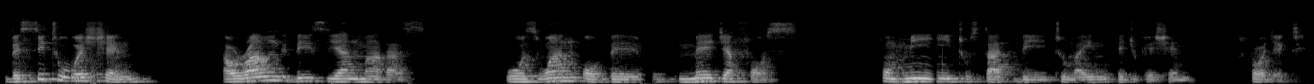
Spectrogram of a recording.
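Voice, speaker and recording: A middle-aged man, a school founder speaking in a measured, earnest way with frequent pauses. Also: medium pitch. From Tanzania. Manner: measured and earnest, pausing often on fillers. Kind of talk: reflective interview testimony. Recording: roomy, slightly dull with soft music.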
